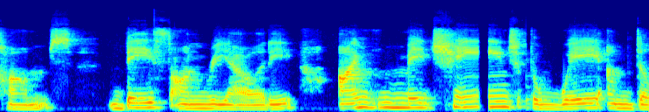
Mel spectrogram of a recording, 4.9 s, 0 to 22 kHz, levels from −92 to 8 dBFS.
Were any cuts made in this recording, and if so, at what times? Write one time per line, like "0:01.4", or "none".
0:03.9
